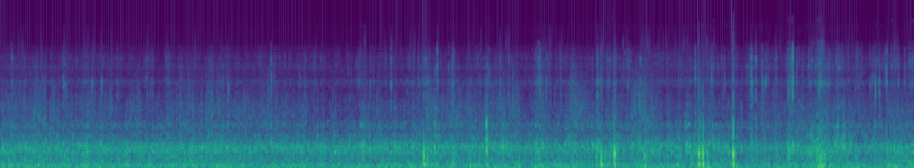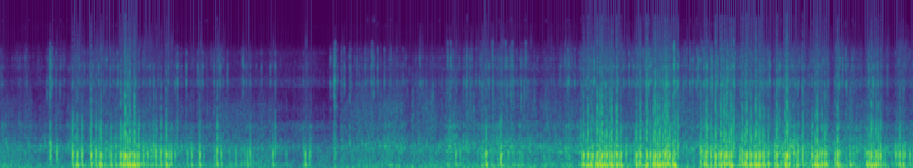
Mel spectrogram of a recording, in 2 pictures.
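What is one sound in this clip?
Tyres crunch and rattle over a gravel track.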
